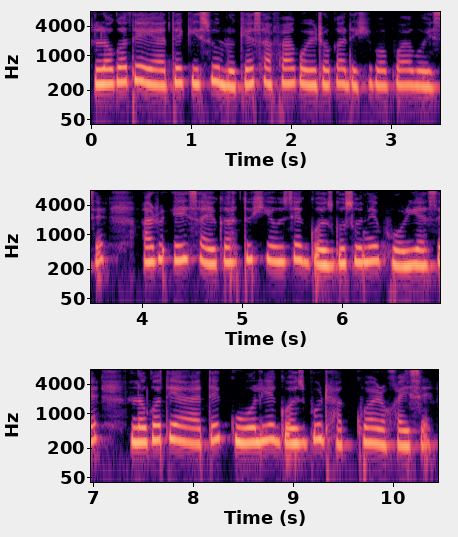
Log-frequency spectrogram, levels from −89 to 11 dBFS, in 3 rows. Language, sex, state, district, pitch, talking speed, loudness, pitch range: Assamese, female, Assam, Kamrup Metropolitan, 270 Hz, 135 wpm, -15 LUFS, 255-290 Hz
